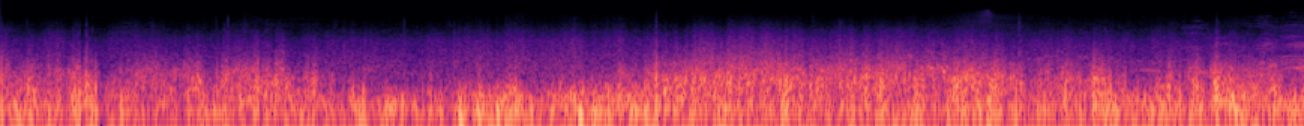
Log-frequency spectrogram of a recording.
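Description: Wind blowing on the microphone outdoors: a low, uneven rush that rises and falls without a break.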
